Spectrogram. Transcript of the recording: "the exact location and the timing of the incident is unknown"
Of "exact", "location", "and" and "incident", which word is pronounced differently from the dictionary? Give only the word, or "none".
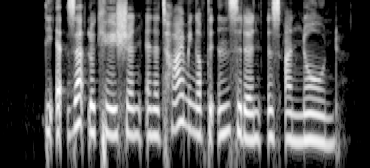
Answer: exact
